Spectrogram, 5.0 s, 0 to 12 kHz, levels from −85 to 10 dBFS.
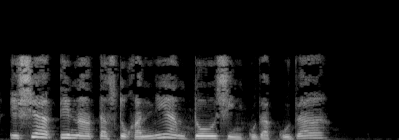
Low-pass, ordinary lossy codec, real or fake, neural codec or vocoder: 7.2 kHz; MP3, 32 kbps; fake; codec, 16 kHz, 4 kbps, FunCodec, trained on LibriTTS, 50 frames a second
